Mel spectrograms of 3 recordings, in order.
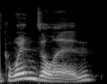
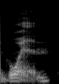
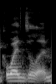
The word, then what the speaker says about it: Gwendolyn: gwindel R Houston Jack I go by because it makes it easy I know it's three syllables I love my name but if three syllables is too much get out is fine I do not answer to Gwen right like it's just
